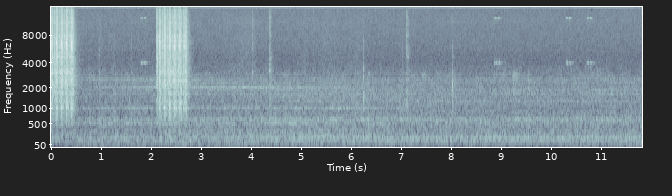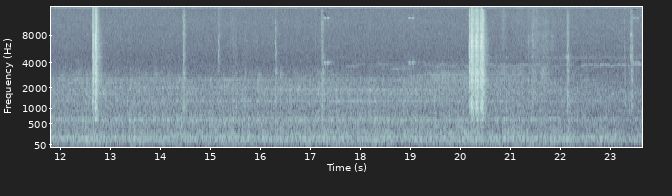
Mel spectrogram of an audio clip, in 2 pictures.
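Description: Steady low rumble of a freight train of tank wagons rolling past, heard through a closed window. Three short bursts of fast rattling buzz break through it, at the start, about two seconds in and near the end, with a single sharp click midway.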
